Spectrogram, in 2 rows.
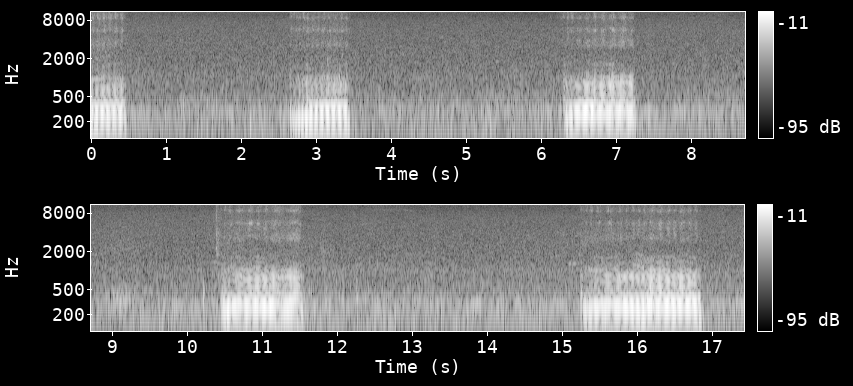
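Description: Regular buzzing snores from a sleeping dog, five in about seventeen seconds, roughly 17 breaths a minute, over quiet room noise.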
